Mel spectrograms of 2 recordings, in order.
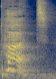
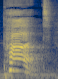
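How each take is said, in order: Both takes have the same delivery.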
